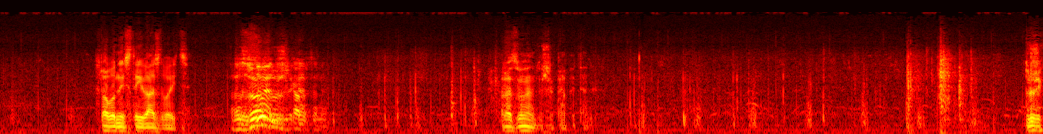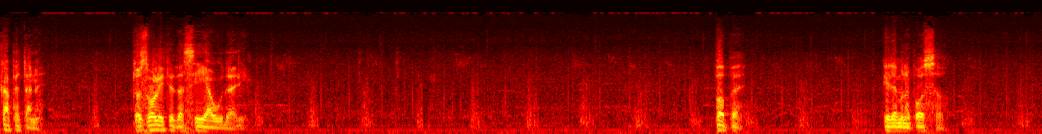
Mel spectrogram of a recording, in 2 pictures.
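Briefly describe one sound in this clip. A middle-aged man speaks firmly in short phrases, nearby.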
